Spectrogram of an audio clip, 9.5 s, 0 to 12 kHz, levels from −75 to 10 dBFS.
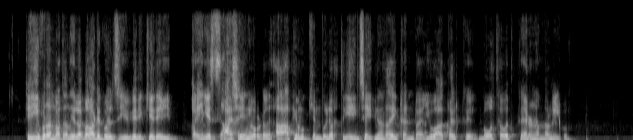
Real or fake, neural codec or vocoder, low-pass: fake; codec, 24 kHz, 1.5 kbps, HILCodec; 10.8 kHz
